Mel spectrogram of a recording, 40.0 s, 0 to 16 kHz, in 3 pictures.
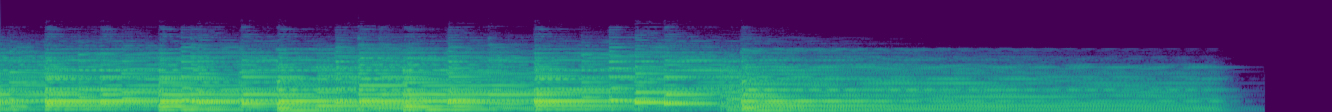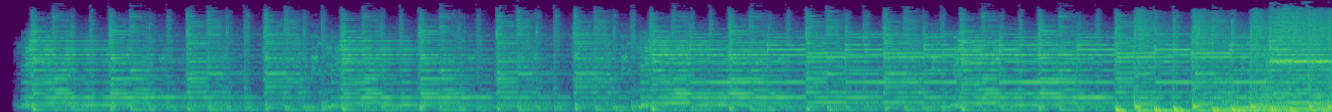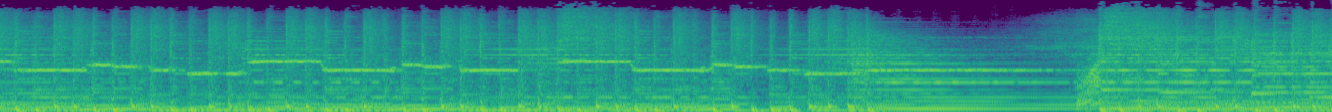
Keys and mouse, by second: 0.1 click, 1.3 shift+middle click, 3.0 ctrl+r, 8.7 shift+middle click, 9.3 click, 9.5-11.7 drag, 15.1 click, 16.4 click, 17.8 f, 19.5 ctrl+r, 21.8 shift+middle click, 22.7 click, 22.9-24.1 drag, 27.0 shift+middle click, 28.9 shift+middle click, 29.2 middle click, 30.5 shift+middle click, 31.3 click, 35.9 click, 37.9 click, 39.1 shift+middle click, 39.5 click.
